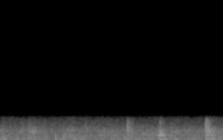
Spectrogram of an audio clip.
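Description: Near silence with a few faint ticks of chalk on a blackboard as a short arrow is drawn.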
